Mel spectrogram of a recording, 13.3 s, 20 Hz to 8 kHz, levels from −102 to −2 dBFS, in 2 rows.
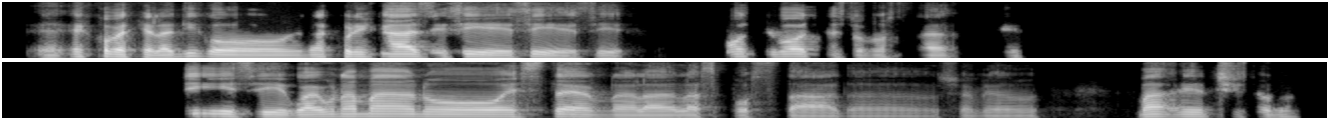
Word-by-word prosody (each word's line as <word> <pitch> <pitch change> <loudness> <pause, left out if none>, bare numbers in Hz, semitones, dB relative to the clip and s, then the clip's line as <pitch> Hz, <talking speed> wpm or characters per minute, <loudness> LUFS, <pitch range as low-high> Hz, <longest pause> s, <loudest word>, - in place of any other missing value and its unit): è - - -15
è - - -2
come - - +5
che - - +2
la 100 - +5
dico 105 -7 +2
in 115 - -3
alcuni 115 +2 +1
casi, 125 -3 +5
sì, 110 -6 +2
sì, 95 -8 -1
sì. - - -9 0.5
Molte 130 -1 -4
volte 130 0 +1
sono 100 0 -10
stati 95 -1 -7 2.8
Sì, 140 -2 0
sì, 115 -1 -1
gua 115 +2 +3
una 130 +2 +1
mano 125 -3 +2
esterna 115 -3 -2
l'ha 100 0 -2
l'ha 100 0 -4
spostata, 75 -3 -10
cioè 85 - -20
mi 85 - -18
hanno 80 0 -15 0.4
ma 125 0 0
eh, 120 -2 -4
ci 105 - -7
sono 105 -2 -11
115 Hz, 145 wpm, -23 LUFS, 100-125 Hz, 2.8 s, come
